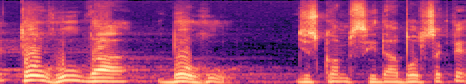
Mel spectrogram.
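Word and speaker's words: תֹהוּ וָבֹהוּ: Colour में, लिखा है तोहू व बोहू। प्रोनाउंसिएशन आगे पीछे हो सकता है, लेकिन इसको ये कहते हैं तोहू व बोहू, जो भी है, जिसका अर्थ है उथल पुथल।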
